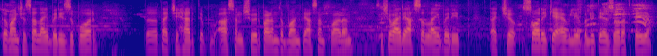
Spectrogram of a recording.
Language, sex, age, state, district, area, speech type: Kashmiri, male, 18-30, Jammu and Kashmir, Kulgam, urban, spontaneous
